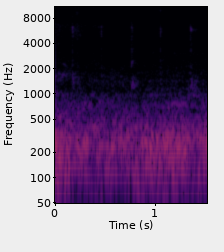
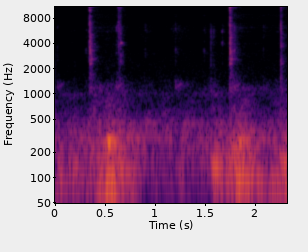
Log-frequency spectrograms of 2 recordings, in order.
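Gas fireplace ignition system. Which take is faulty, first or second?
first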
